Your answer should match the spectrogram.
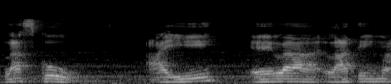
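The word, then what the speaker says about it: Lascaux: de lascou lascou é uma cidade da França se escreve l.a.c. é é k u x lascou aí ela lá tem uma a caverna né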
